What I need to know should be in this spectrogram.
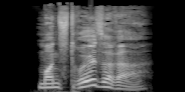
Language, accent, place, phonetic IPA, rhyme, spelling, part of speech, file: German, Germany, Berlin, [mɔnˈstʁøːzəʁɐ], -øːzəʁɐ, monströserer, adjective, De-monströserer.ogg
- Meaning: inflection of monströs: 1. strong/mixed nominative masculine singular comparative degree 2. strong genitive/dative feminine singular comparative degree 3. strong genitive plural comparative degree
